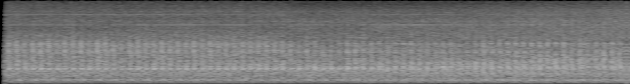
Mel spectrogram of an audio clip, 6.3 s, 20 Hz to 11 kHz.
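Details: 2007 Audi A3 3.2 at steady idle, crisp even tapping about three times a second over the engine note; engine knock at idle, cause not yet identified.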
